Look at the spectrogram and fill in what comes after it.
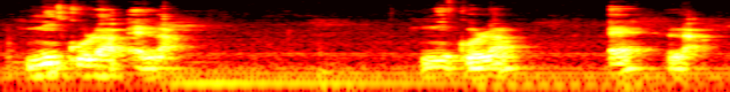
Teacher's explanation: Nicolas est là. So no liaison between Nicolas and est.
